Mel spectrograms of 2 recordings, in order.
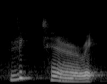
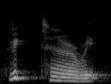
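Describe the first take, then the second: No difference in how they are said.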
